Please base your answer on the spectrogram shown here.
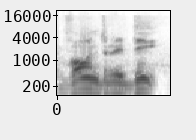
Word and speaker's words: vendredi: got it spelled, but I know how to pronounce it, vendredi.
